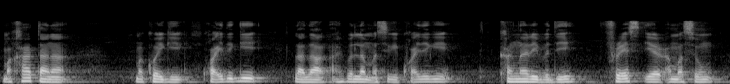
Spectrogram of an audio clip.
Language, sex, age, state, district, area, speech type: Manipuri, male, 18-30, Manipur, Bishnupur, rural, spontaneous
